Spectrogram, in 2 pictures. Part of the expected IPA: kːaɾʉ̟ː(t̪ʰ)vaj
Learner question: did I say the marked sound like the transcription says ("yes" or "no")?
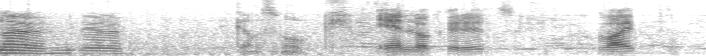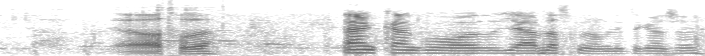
no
